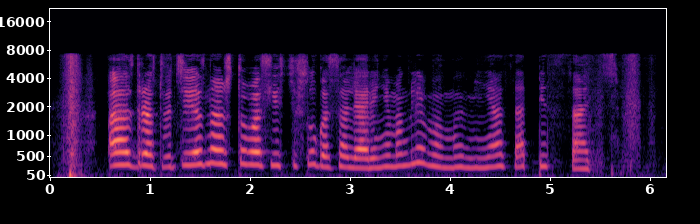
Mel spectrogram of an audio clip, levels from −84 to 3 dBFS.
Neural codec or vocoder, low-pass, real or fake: vocoder, 44.1 kHz, 128 mel bands, Pupu-Vocoder; 7.2 kHz; fake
